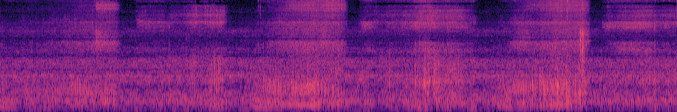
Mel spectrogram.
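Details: Snoring recorded before surgery: repeated raspy snores with each breath, about six breaths a minute, each with a wheezy, whistling edge.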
